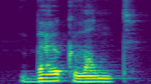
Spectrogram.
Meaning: abdominal wall
- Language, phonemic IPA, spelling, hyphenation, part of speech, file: Dutch, /ˈbœy̯k.ʋɑnt/, buikwand, buik‧wand, noun, Nl-buikwand.ogg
